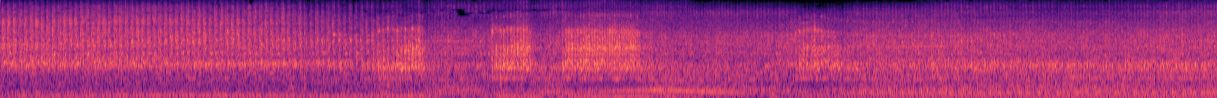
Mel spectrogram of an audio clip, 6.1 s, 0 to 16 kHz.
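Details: New Holland TB120 diesel tractor just after refitting the rebuilt, retimed injection pump, recorded outdoors in wind: steady low drone, even with no knocks or misses; runs healthy and no longer smokes.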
